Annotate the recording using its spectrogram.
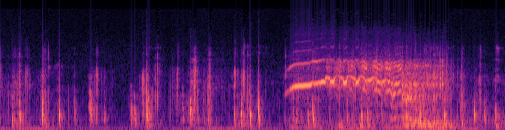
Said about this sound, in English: Let's get to our horses.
